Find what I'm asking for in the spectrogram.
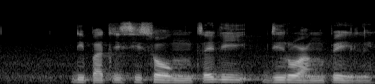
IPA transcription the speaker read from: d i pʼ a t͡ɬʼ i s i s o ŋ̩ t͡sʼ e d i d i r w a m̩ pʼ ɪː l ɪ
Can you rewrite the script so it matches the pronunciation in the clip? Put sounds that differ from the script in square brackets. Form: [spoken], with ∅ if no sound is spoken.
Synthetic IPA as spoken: d i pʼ a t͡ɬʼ i s i s o ŋ̩ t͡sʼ e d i d i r w a [ŋ̩] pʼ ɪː l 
